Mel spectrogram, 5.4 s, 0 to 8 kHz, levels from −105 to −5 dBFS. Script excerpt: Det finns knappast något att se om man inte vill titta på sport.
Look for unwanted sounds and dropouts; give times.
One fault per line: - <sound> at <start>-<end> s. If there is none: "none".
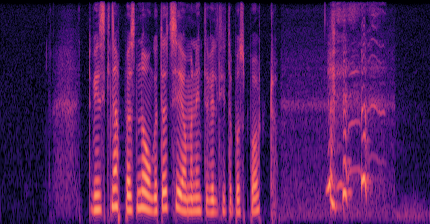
- laugh at 4.0-4.8 s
